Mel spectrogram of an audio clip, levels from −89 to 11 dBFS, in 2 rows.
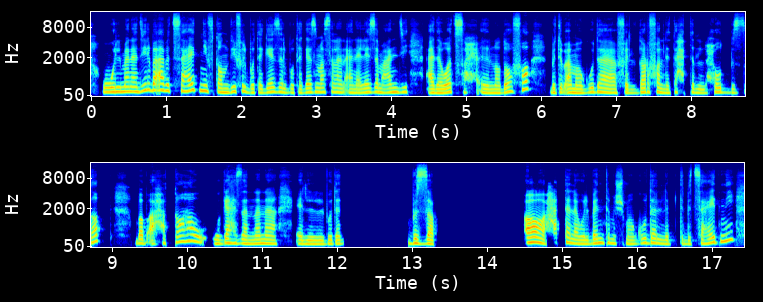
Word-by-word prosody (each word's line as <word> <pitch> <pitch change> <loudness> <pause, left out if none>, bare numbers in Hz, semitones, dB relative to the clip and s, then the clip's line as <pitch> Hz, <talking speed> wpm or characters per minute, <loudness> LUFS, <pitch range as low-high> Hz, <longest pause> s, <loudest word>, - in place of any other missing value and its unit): والمناديل 200 +6 +3
بقى 270 0 +5
بتساعدني 250 +1 +2
في - - -14
تنضيف 185 +3 0
البوتجاز، 180 0 -2
البوتجاز 170 +1 -2
مثلًا 180 -2 -3
أنا 160 - -2
لازم 175 +1 0
عندي 180 +3 -1 0.2
أدوات 160 +3 +3
صح - - -5
نضافة 170 - +1 0.3
بتبقى 170 -1 +1
موجودة 170 +1 +1
في 160 - -7
الدرفة 180 +5 -1
اللي 160 -3 -2
تحت 180 +4 -7
الحوض 160 +3 -1
بالضبط، 240 - -4 0.3
بابقى 175 -2 +2
حاطاها 245 +6 0
وجاهزة 175 +1 +1
إن 165 0 0
أنا 170 -1 +2 0.3
البوت 155 0 -1 0.9
بالضبط. 165 -3 +2 1.2
آه، 210 -2 +9
حتى 205 +4 -2
لو 165 -4 0
البنت 180 +5 0
مش 175 -2 -5
موجودة 180 +6 -2
اللي 165 -4 -2
بت 155 +1 -13
بتساعدني، 185 - 0
175 Hz, 130 wpm, -23 LUFS, 160-195 Hz, 1.2 s, آه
